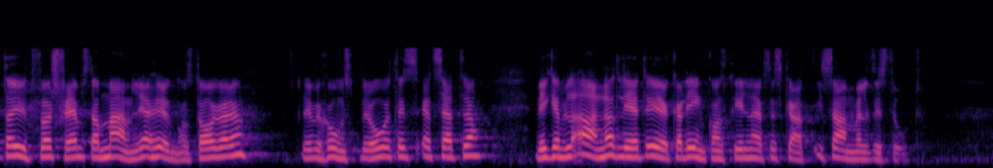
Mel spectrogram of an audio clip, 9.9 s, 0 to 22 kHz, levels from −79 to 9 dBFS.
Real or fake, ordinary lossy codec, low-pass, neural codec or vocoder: fake; none; none; codec, 16 kHz, 8 kbps, FunCodec, trained on Chinese and English, 25 frames a second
